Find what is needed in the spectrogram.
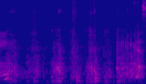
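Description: Scissors snipping through the thin cardboard of a cereal box, a series of short cuts.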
